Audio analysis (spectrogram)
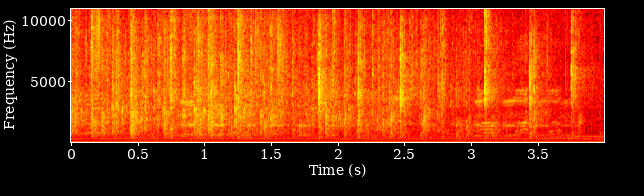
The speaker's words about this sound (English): Everybody clap.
